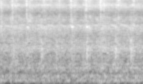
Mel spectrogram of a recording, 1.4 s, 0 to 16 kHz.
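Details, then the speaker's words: 2007 GMC, after spark plugs, plug wires and cleaning elsewhere: heavy engine vibration and noise at idle, harsh uneven churn; poor pickup, stalling, check engine and traction lights, throttle position sensor circuit high code. Finding: rough idle from shorted 5 V sensor reference circuit. "इजन में कितना ज्यादा vibration है और sound भी आ रहा है customer ने बताया पहले य सही था यह मुश्किल नहीं था"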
